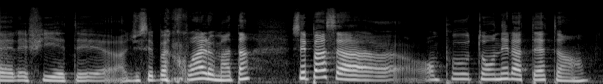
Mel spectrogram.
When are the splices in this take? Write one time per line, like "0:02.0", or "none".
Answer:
none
